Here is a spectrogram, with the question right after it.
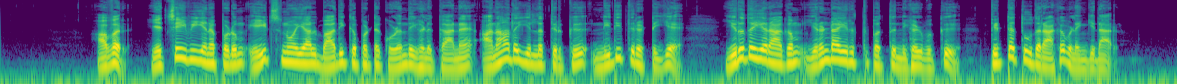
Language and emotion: Tamil, neutral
